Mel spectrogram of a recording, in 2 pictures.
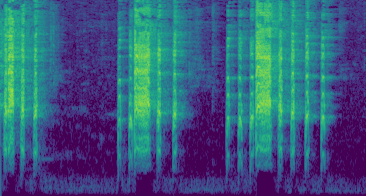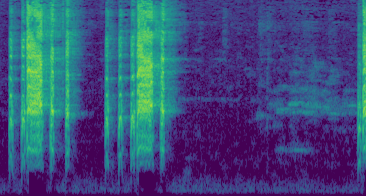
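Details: Red junglefowl hen in the wild calling for a mate repeats four bouts of sharp clucks merging into harsh squawks, with a faint distant call near the end.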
